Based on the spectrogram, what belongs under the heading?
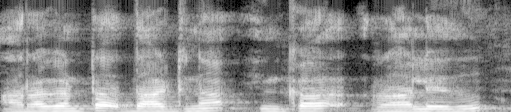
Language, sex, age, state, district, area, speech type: Telugu, male, 18-30, Andhra Pradesh, Kurnool, urban, spontaneous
